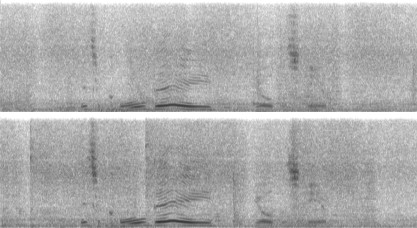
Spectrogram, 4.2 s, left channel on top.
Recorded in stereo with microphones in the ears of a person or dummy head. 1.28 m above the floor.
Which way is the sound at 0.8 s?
45° right (ahead or behind).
